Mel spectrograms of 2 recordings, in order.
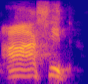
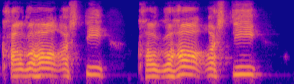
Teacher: Not Asti, not Asit, not short A, but long A.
